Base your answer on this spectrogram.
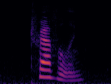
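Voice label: "travelling", US English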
